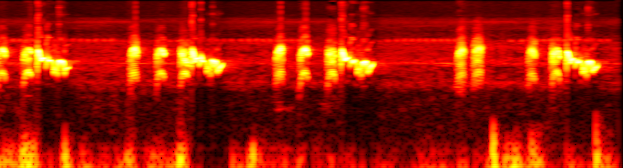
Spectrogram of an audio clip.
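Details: Sooty-headed bulbul calling so other bulbuls answer: short bright chirps in pairs and triplets, each run ending in a quick wavering, falling warble, repeated about every second over faint low rumble.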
